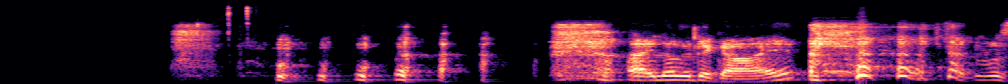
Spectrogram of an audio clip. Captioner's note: laughs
